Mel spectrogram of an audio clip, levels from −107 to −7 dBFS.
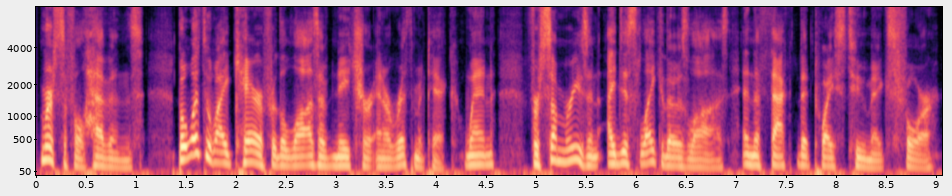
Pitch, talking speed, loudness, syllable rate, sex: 120 Hz, 200 wpm, -20 LUFS, 5.5 syllables/s, male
